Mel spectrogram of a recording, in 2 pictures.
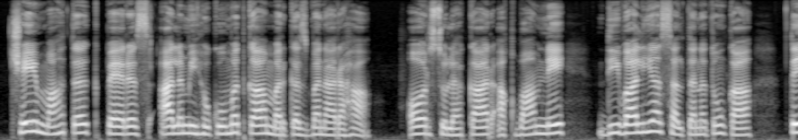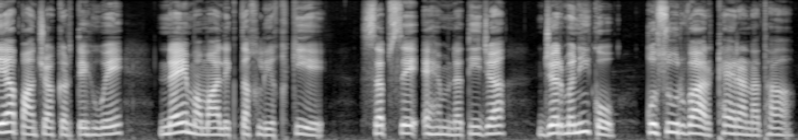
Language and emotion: Urdu, neutral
